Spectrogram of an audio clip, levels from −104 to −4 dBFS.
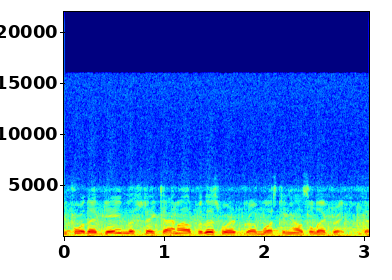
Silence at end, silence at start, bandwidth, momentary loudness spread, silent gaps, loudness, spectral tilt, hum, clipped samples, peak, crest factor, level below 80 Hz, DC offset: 0 s; 0 s; 5.2 kHz; 5 LU; none; -21 LUFS; -9 dB/octave; none; under 0.1%; -8 dBFS; 14 dB; -40 dBFS; under 0.1%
